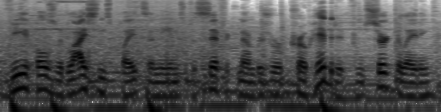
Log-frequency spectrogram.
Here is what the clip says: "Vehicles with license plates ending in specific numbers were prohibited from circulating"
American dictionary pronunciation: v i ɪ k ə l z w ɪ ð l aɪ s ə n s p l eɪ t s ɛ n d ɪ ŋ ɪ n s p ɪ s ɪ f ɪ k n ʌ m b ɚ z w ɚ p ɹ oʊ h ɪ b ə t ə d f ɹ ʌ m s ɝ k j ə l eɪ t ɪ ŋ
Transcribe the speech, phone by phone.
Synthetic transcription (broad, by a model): v i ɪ k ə l z w ɪ ð l aɪ s n s p l eɪ t s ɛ n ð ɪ ɪ n s p ɪ s ɪ f ɪ k n ʌ m b ɚ z w ɚ p ɹ oʊ h ɪ b ə t ə d f ɹ ʌ m s ɝ k j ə l eɪ t ɪ ŋ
